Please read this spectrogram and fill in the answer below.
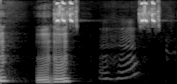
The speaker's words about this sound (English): Is that your spiritual cricket? I'm just tuning in to my crickets. Yeah. And I think you need to name the cricket. Yeah, that's Jiminy. Jiminy the cricket.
